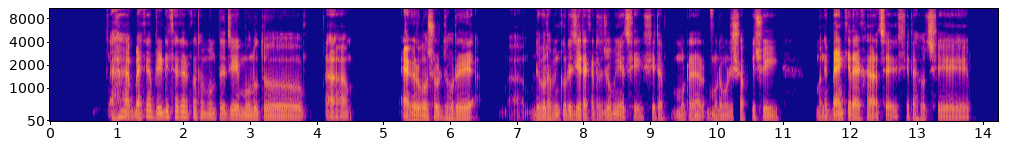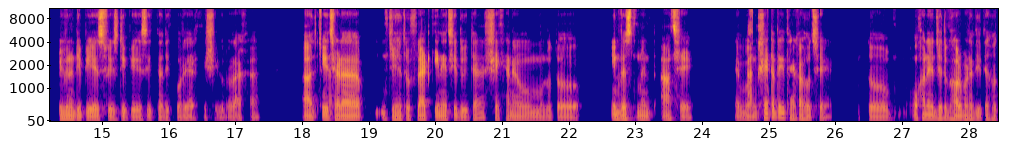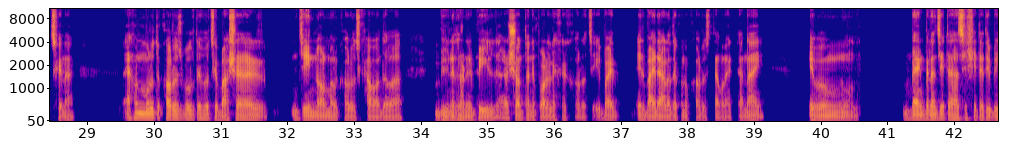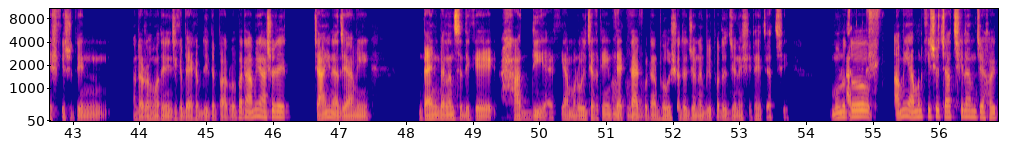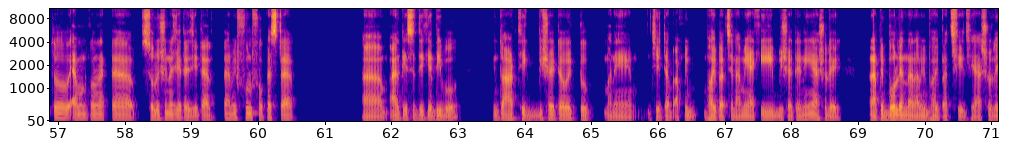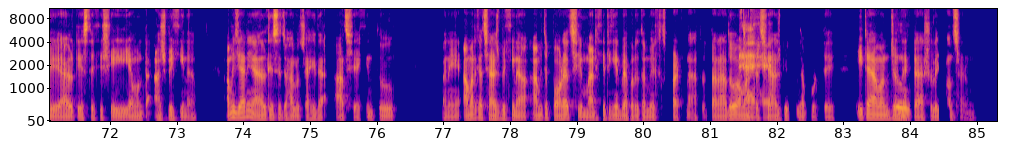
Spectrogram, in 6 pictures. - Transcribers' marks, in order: in English: "backup ready"; drawn out: "মূলত"; in English: "developing"; other background noise; in English: "dps, fixed dps"; in English: "investment"; in English: "backup"; in English: "bank balance"; in English: "intact"; in English: "solution"; in English: "full focus"; in English: "amount"; in English: "IELTS"; in English: "marketing"; in English: "expert"; in English: "concern"
- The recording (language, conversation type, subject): Bengali, advice, ক্যারিয়ার পরিবর্তন বা নতুন পথ শুরু করার সময় অনিশ্চয়তা সামলাব কীভাবে?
